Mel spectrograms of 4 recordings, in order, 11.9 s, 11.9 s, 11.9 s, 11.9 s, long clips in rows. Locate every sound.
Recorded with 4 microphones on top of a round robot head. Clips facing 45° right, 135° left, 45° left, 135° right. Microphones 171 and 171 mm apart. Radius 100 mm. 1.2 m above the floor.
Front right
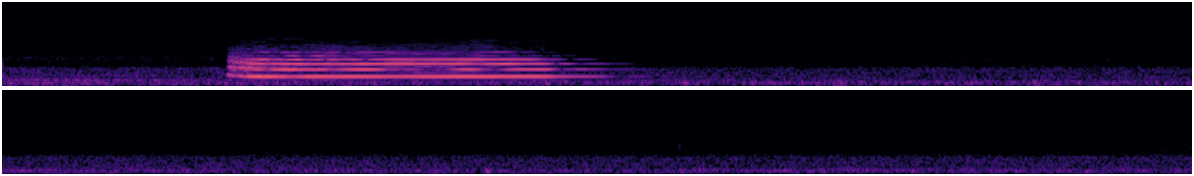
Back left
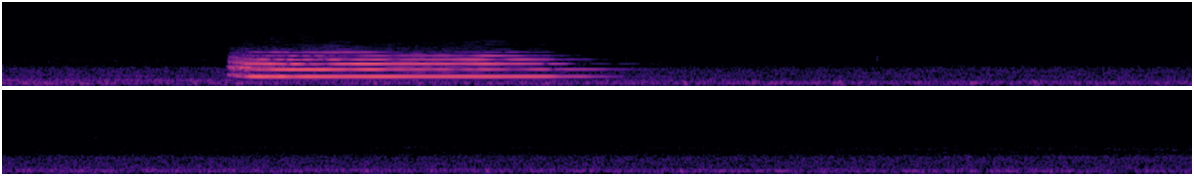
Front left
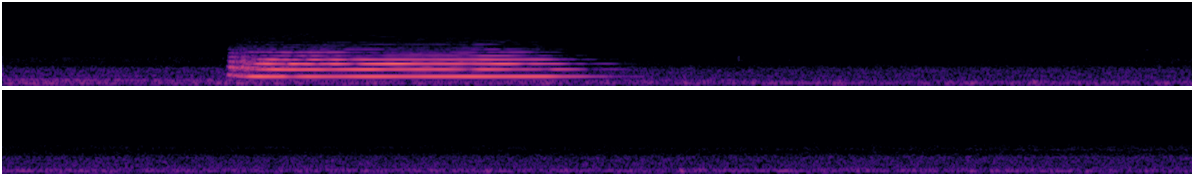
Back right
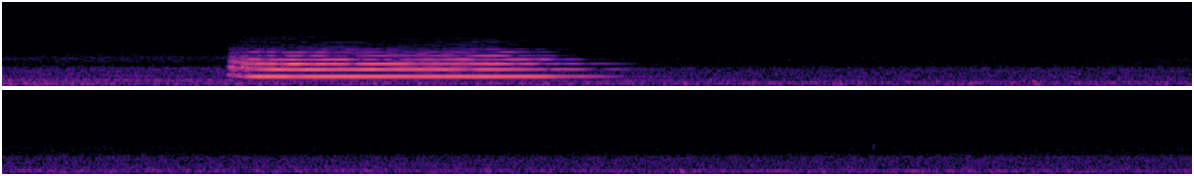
1.1 s a trumpet: 35° right, 0.8 m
